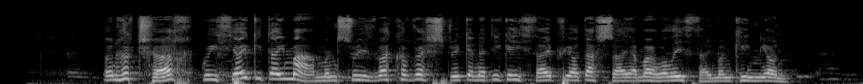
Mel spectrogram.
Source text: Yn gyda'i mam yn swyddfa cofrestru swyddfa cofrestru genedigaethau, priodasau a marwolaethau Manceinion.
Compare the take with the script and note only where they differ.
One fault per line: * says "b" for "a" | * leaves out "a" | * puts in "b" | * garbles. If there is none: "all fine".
* puts in "hytrach gweithiai"
* leaves out "swyddfa cofrestru"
